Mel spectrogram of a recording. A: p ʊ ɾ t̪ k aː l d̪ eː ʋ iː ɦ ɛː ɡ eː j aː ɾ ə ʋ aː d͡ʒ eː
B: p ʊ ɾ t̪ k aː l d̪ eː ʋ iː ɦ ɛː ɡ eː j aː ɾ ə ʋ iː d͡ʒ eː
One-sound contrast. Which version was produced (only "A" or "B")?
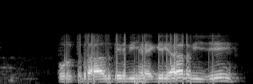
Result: B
